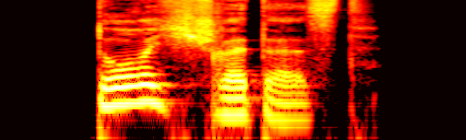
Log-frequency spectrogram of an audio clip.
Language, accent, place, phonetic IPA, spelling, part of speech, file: German, Germany, Berlin, [ˈdʊʁçˌʃʁɪtəst], durchschrittest, verb, De-durchschrittest.ogg
- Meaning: inflection of durchschreiten: 1. second-person singular preterite 2. second-person singular subjunctive II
